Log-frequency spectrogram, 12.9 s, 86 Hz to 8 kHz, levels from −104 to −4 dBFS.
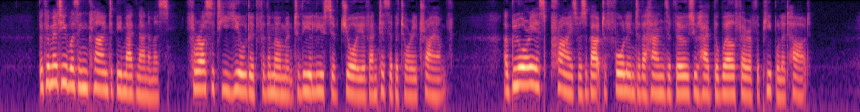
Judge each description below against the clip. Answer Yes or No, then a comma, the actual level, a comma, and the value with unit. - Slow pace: No, average, 185 wpm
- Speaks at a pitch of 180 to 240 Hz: Yes, high, 190 Hz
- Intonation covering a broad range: No, average, 2.8 semitones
